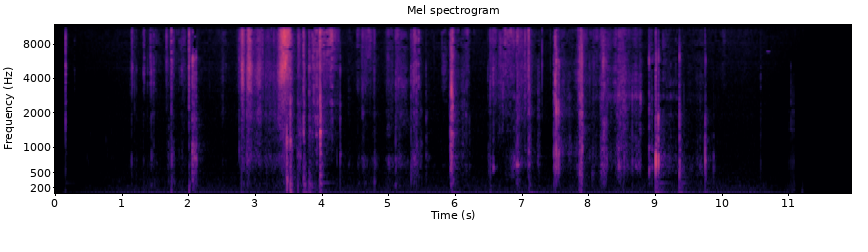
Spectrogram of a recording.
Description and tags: Unpacking of my atomiser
